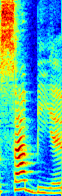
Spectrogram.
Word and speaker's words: sabia: com bastante força né se eu quero dizer que eu sabia eu digo hahaha eu já sabia ob foi falado com mais força não foi mas aqui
